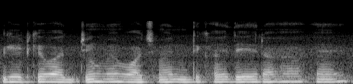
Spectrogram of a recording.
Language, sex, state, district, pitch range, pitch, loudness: Hindi, male, Gujarat, Valsad, 115-120 Hz, 115 Hz, -15 LUFS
